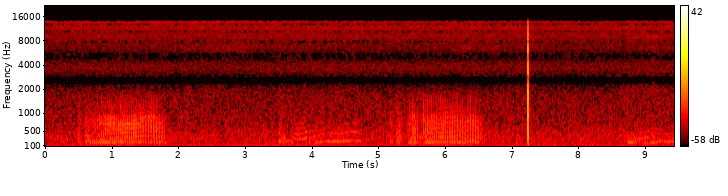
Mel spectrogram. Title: My baby snoring...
